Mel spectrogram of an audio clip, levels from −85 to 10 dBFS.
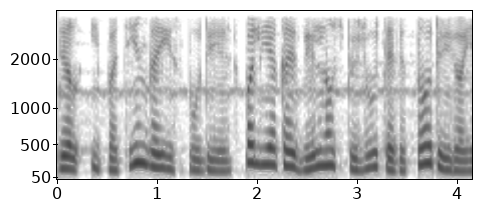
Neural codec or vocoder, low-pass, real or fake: vocoder, 22.05 kHz, 80 mel bands, HiFi-GAN; 3.6 kHz; fake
